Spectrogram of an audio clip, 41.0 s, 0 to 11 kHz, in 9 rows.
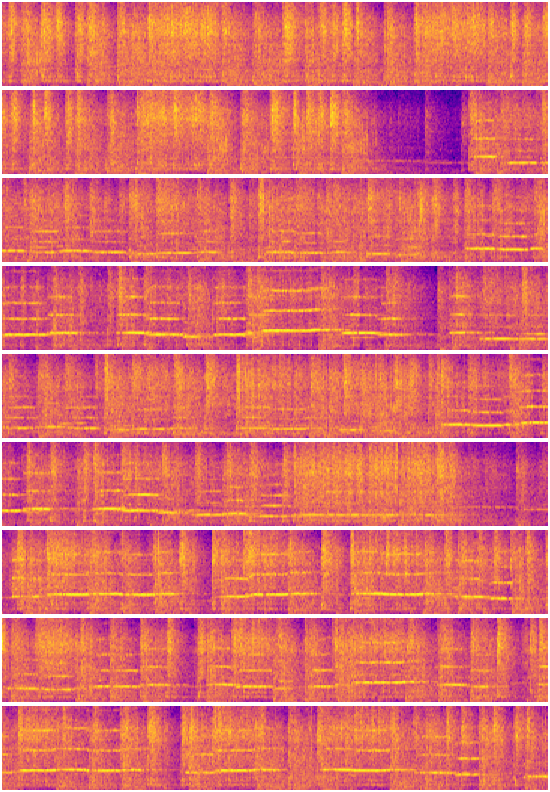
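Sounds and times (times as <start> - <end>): flute melody: 0.0 - 40.9
side drums: 0.0 - 40.9.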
